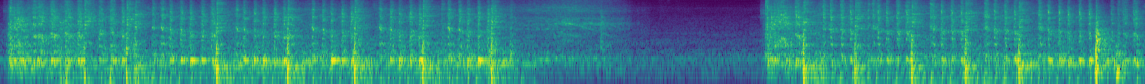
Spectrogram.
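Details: Harley Sportster partly reassembled with a new battery, in neutral with a little choke; the bike fouls plugs badly. Long starter cranking, a pause, then more cranking with no catch or fire; cranks but won't start, flooded.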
